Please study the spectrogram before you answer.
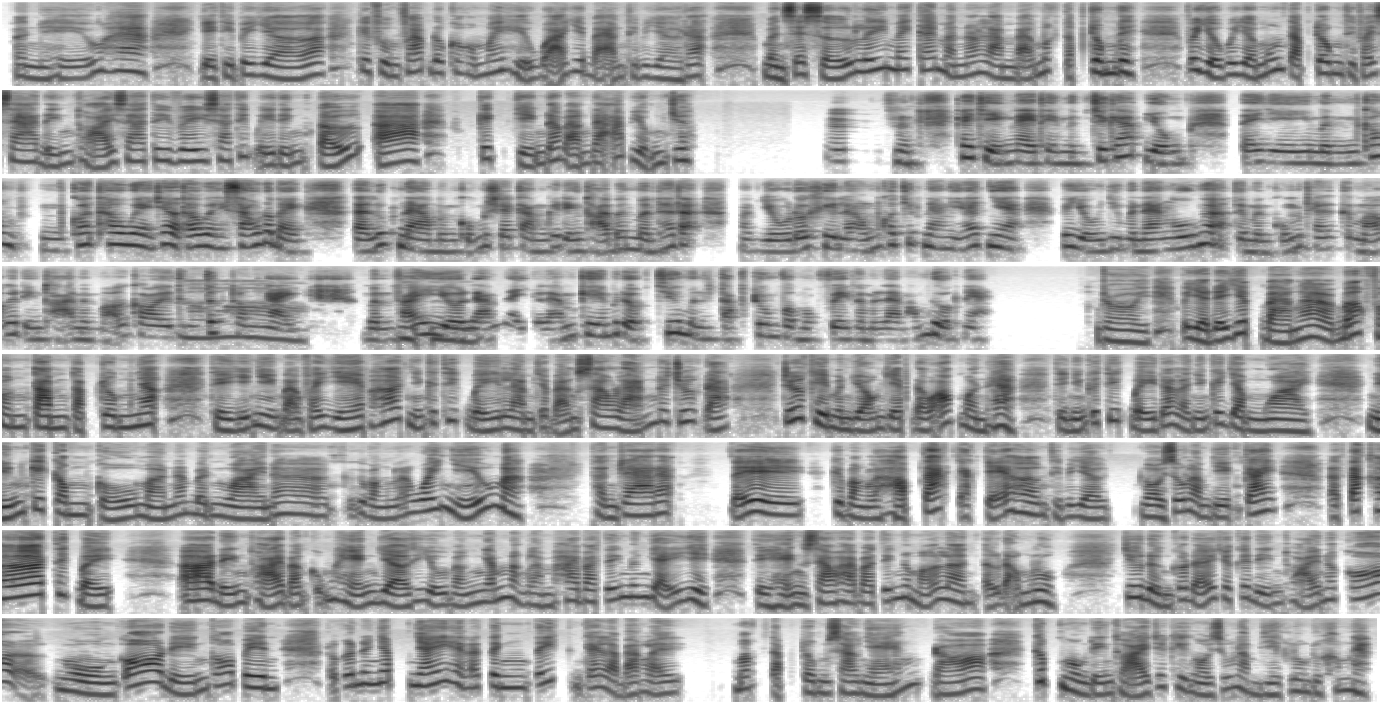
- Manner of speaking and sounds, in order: tapping; distorted speech; horn; other background noise; static
- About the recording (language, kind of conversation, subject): Vietnamese, advice, Làm sao để tôi ghép các việc hợp lý nhằm tập trung lâu hơn và làm việc hiệu quả hơn?
- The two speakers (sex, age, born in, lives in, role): female, 25-29, Vietnam, Vietnam, user; female, 45-49, Vietnam, United States, advisor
